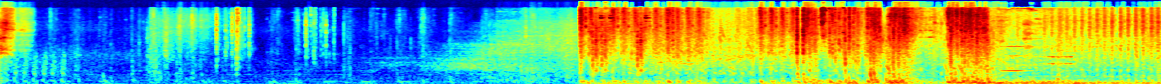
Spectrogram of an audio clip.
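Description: Rapid gunfire in the Warzone video game: a quieter stretch of scattered shots gives way to loud, dense bursts of automatic fire that continue without pause through the rest of the clip.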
